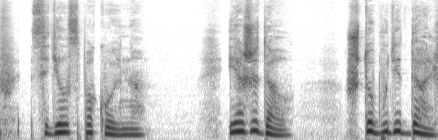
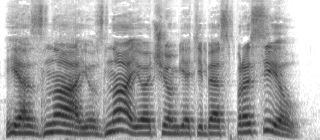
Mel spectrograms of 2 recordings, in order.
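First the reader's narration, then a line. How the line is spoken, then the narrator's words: Angry shout. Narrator (Russian): сердито кричал Беннет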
